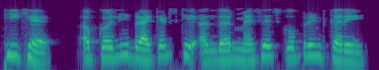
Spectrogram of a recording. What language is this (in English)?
Hindi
